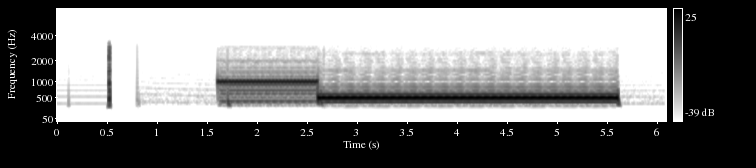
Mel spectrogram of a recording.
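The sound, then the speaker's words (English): Radio dispatch alert tones page an air medical crew. Two faint clicks come first, then a steady tone holds for about a second and is followed by a lower tone that runs about three seconds before cutting off. “stand by for tones”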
